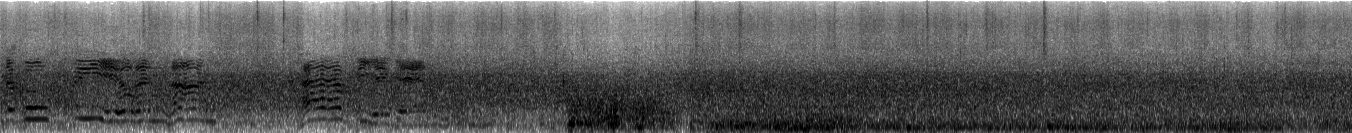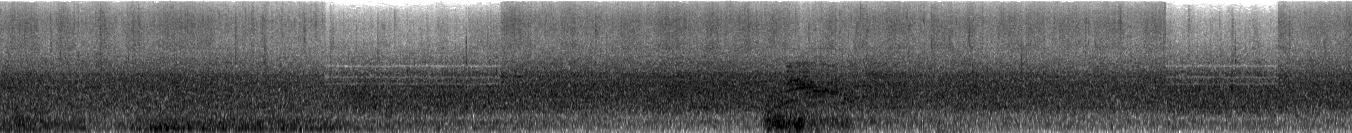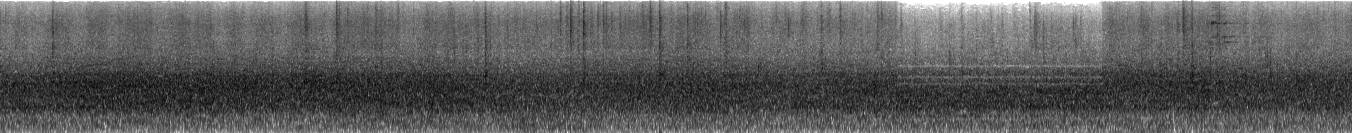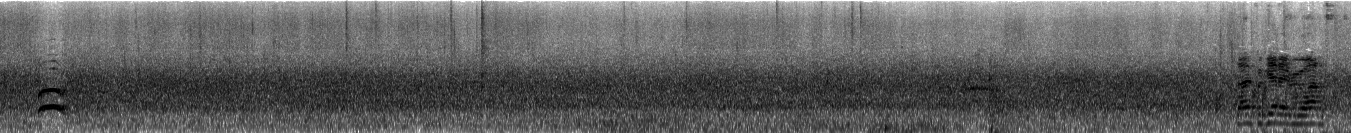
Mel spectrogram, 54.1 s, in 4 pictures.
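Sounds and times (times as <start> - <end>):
heavy rain: 0.0 - 54.0
thunder rumbling: 4.6 - 25.2, 45.7 - 54.0.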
